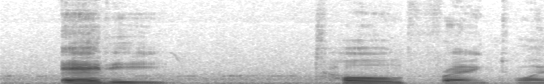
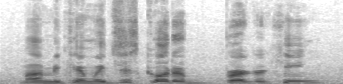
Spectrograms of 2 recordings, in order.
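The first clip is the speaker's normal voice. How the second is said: high, quick chick voice; the little chick complaining to its mommy; fast high chick voice; baby chick voice; 8 semitones higher, faster than usual. Pretend.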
